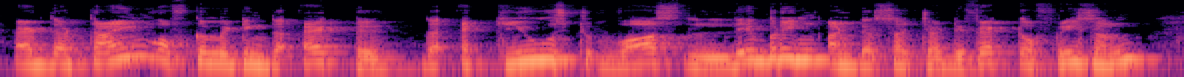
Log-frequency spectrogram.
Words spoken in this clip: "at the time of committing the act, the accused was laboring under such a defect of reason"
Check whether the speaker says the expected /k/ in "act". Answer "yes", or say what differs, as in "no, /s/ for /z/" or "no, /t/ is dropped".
yes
